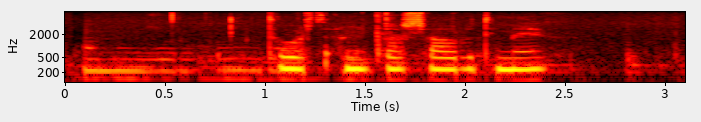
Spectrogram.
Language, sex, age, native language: Icelandic, female, 14, Icelandic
